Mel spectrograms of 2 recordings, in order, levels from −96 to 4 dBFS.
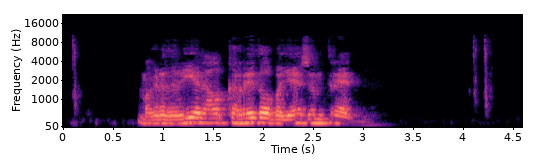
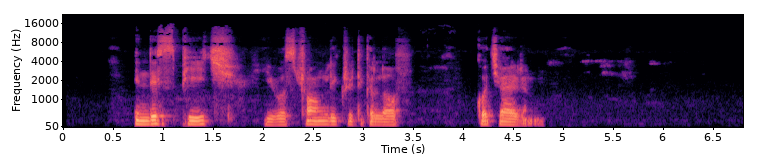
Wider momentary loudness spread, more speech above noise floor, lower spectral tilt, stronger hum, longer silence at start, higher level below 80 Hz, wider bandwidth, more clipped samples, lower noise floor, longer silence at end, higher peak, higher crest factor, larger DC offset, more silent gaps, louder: about the same, 12 LU vs 10 LU; first, 69 dB vs 54 dB; first, -8 dB/octave vs -4.5 dB/octave; neither; about the same, 0.75 s vs 0.7 s; second, -72 dBFS vs -64 dBFS; second, 9 kHz vs 14.5 kHz; neither; first, -89 dBFS vs -74 dBFS; second, 1.7 s vs 2 s; second, -6 dBFS vs -2 dBFS; about the same, 18 dB vs 20 dB; neither; neither; about the same, -22 LUFS vs -21 LUFS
